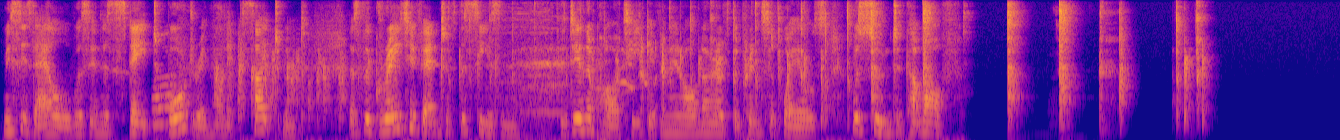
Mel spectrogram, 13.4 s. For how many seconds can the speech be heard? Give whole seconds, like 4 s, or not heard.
10 s.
